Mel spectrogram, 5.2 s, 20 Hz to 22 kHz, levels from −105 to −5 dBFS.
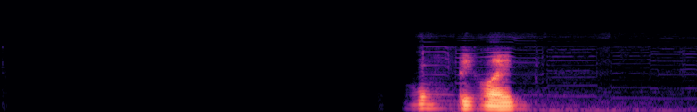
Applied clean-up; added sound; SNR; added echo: neural mask model DeepFilterNet 3.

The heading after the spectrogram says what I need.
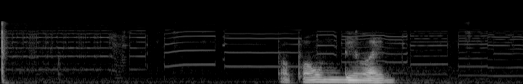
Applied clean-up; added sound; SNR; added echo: none; Guitar; 20 dB; reverberation time 0.3 s.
